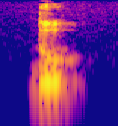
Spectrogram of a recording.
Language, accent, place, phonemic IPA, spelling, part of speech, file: French, France, Lyon, /do/, Do, proper noun, LL-Q150 (fra)-Do.wav
- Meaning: a surname from Vietnamese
